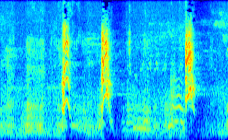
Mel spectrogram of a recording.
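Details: Playing Samoyed puppies: three sharp, high-pitched yapping barks spaced irregularly about a second apart, over faint background noise.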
